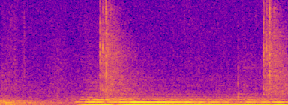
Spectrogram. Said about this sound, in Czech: Ale když vezmu zátku a ten vrchní konec zápuji, ta píšťala bude znít prakticky o oktávu níže.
